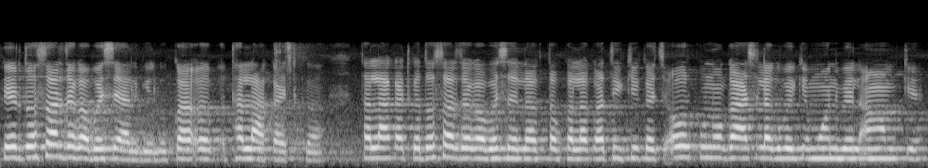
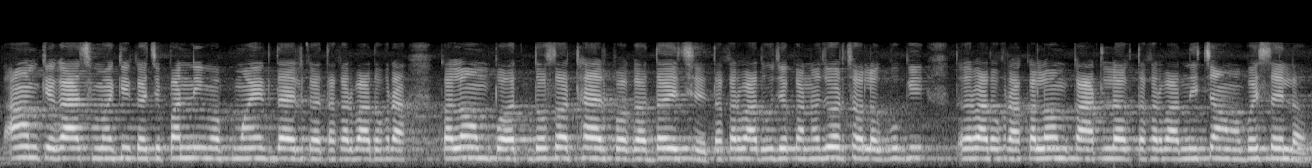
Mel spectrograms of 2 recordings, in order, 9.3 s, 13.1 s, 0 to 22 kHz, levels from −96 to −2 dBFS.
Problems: background sounds at intervals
